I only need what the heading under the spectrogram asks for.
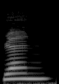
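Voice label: "ran", tone 2, pronunciation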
